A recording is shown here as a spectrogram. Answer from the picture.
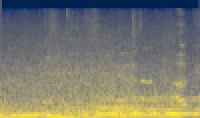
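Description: Steady low engine hum of an idling vehicle on the street, with faint voices in the background near the end.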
